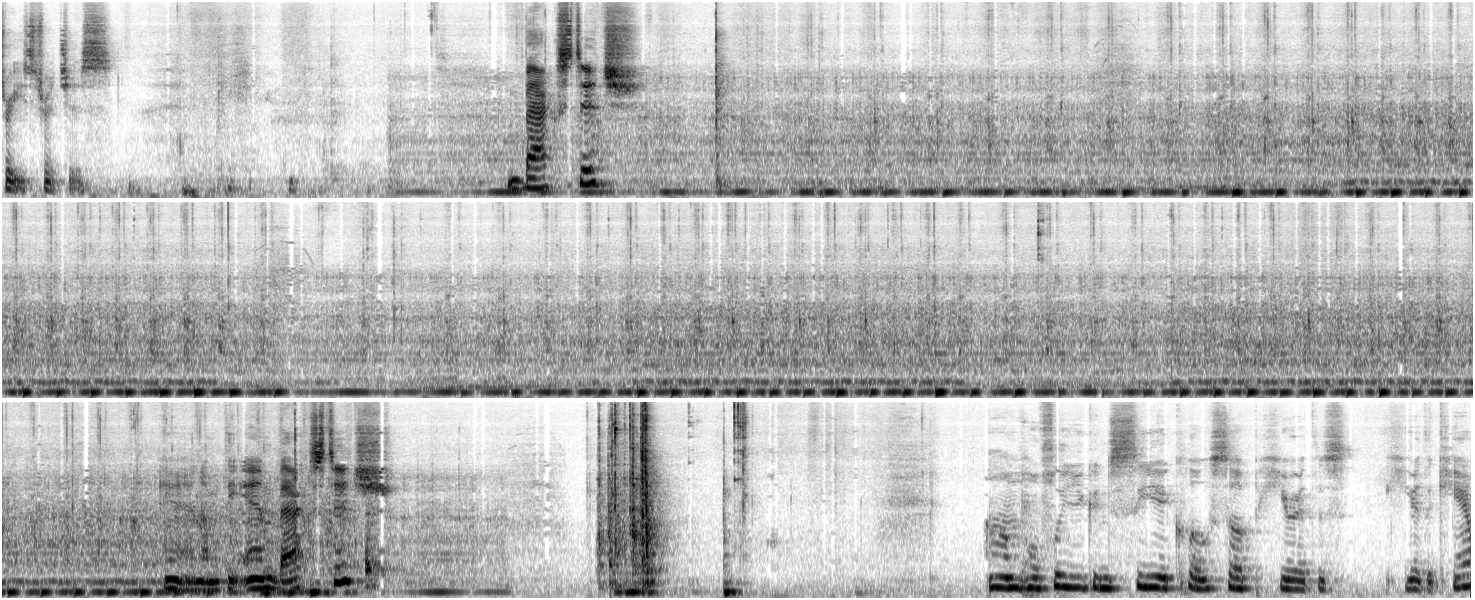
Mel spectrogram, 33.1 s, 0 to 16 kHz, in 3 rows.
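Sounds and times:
sewing machine running: 2.9 - 26.0.

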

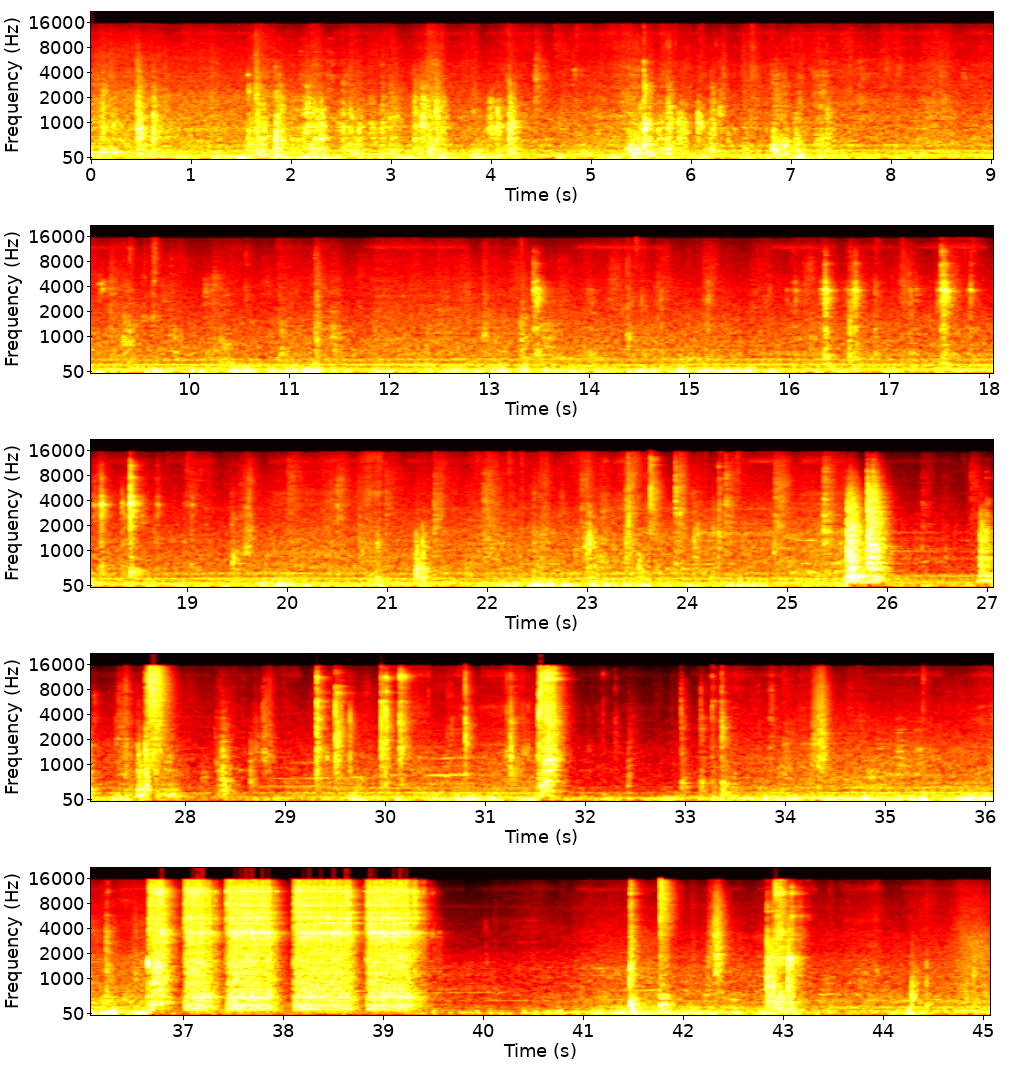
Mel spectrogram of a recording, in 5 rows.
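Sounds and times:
pneumatic impact wrench rattling: 16.0 - 19.2, 27.6 - 27.9, 31.5 - 31.9, 36.6 - 39.6
metal tools clinking: 36.6 - 39.6.

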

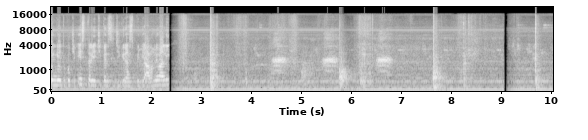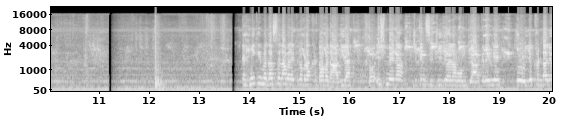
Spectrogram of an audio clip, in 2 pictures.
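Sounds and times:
crows cawing: 4.4 - 7.0.

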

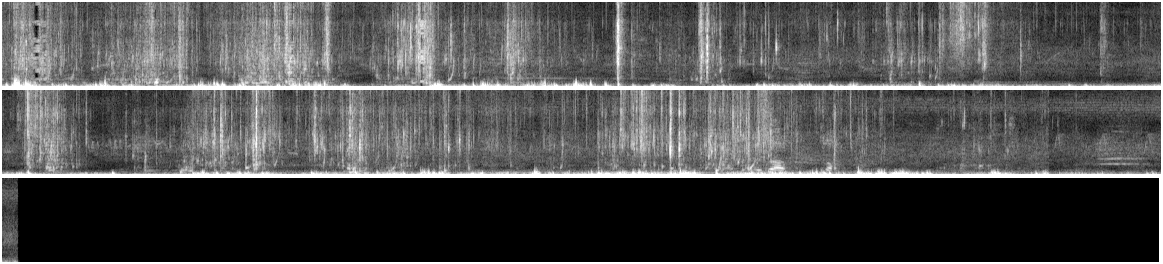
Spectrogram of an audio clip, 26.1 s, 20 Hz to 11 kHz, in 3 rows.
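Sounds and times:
mud and water squelching: 0.0 - 16.4
small splashes and drips: 0.0 - 16.4.

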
